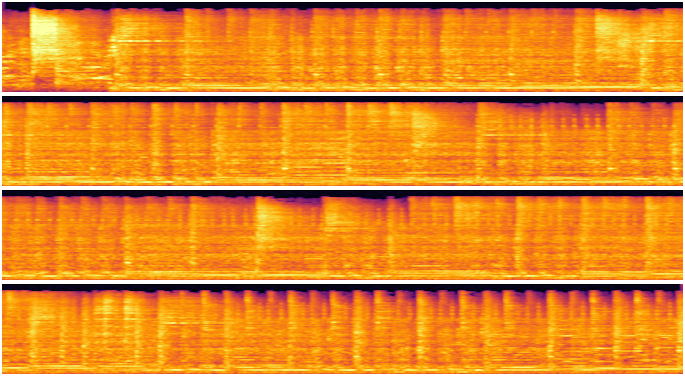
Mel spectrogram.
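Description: Metal band playing live and loud: distorted electric guitars, bass guitar and a drum kit, kicking in about a second in and driving on steadily.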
